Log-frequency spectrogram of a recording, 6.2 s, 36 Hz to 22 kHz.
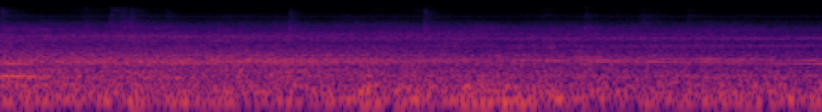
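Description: SMRT CT251 metro train running, heard from inside the carriage as it slows into a station. A steady rumble carries a motor whine that sinks gently in pitch toward the end as the train brakes.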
